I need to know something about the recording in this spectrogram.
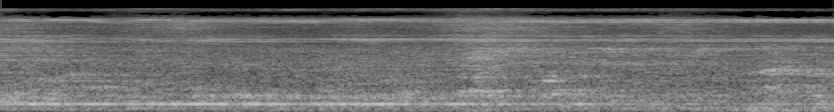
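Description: Rotary kiln running: a steady mechanical noise of the turning shell, riding ring and support roller, with a steady hum under it.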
